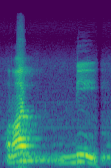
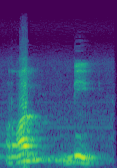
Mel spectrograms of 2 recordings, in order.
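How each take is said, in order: Both takes have the same delivery.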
